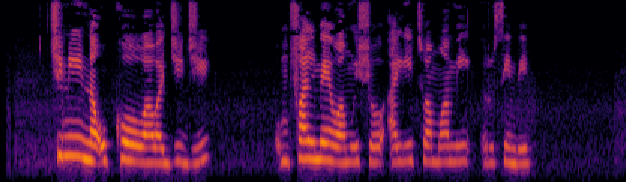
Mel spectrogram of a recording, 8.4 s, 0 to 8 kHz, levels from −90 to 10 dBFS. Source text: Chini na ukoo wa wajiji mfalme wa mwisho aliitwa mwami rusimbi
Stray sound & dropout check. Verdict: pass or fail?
pass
